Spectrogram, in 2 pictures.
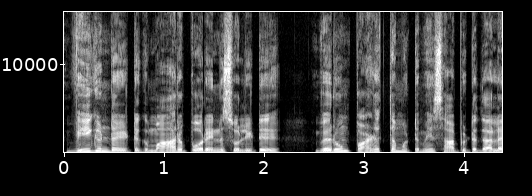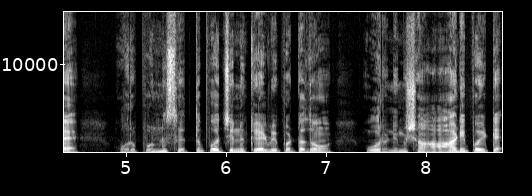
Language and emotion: Tamil, sad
